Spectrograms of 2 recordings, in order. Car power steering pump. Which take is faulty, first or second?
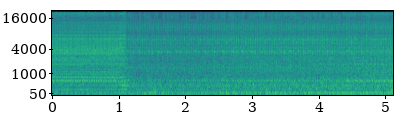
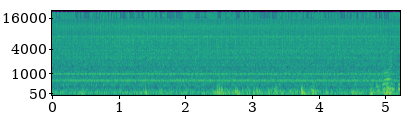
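first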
